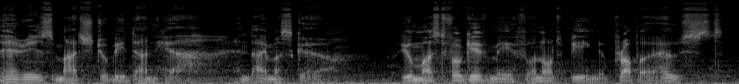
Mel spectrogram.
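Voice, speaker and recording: A man puts on a character voice with a very deep, low pitch, speaking at a fairly slow pace over clear background noise. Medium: video game. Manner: measured, authoritative.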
